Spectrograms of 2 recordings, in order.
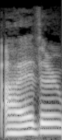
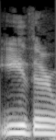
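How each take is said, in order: First: It uses the speaker's formal pronunciation of the word. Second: It uses the speaker's casual pronunciation of the word. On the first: The speaker is feeling more formal. "when I'm feeling more formal" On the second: The speaker is being more casual. "when I'm being more casual"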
